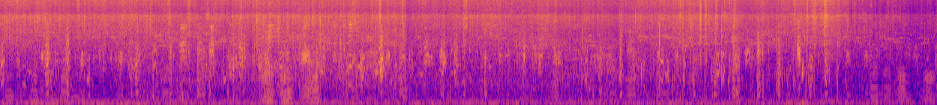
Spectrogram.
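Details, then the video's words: A goose flock gives busy, nasal honking with rapid overlapping calls in a constant chorus, a louder burst of stacked honks near the middle, then steady chatter over low background rumble. "Goose & Birds Sound Effects"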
